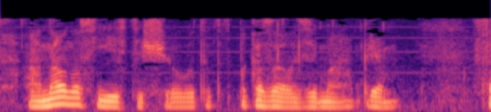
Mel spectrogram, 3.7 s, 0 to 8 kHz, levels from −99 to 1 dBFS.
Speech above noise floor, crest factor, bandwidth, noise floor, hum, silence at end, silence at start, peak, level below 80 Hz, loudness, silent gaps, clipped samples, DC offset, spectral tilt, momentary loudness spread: 25 dB; 20 dB; 5.2 kHz; -43 dBFS; none; 0 s; 0 s; 0 dBFS; -40 dBFS; -19 LUFS; none; under 0.1%; under 0.1%; -13 dB/octave; 12 LU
